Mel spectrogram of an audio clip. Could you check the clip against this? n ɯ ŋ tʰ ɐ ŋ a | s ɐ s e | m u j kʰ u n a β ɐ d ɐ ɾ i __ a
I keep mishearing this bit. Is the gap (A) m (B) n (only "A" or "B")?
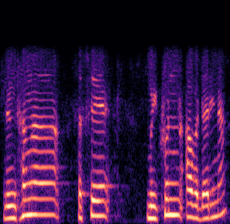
B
